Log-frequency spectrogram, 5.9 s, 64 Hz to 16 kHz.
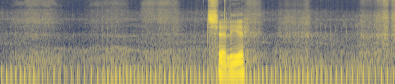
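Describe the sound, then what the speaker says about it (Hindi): A Royal Enfield Hunter 350 chugs along an off-road path with a steady, rhythmic single-cylinder thump, while a rider's voice speaks briefly over the engine partway through. "कैपेबल तो है भाई ये बाइक, ऑफ रोड के लिए भी कैपेबल है"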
